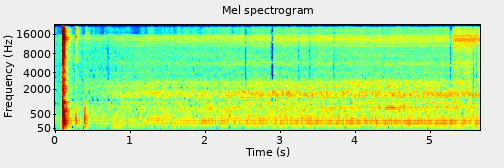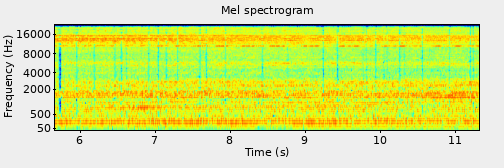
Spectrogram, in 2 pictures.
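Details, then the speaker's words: Seagate ST4144R vintage hard drive on power-up: a sharp clack, then a low hum and faint whine rising as it spins up and settles. It parks properly and appears to be working. "R I think that one's working yeah it sounded like it parked and everything so I think this one is actually working nice"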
